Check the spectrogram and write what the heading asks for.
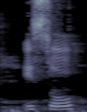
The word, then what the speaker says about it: Aesop: Aesop, pronounced Aesop, lived in Greece many hundreds of years ago.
